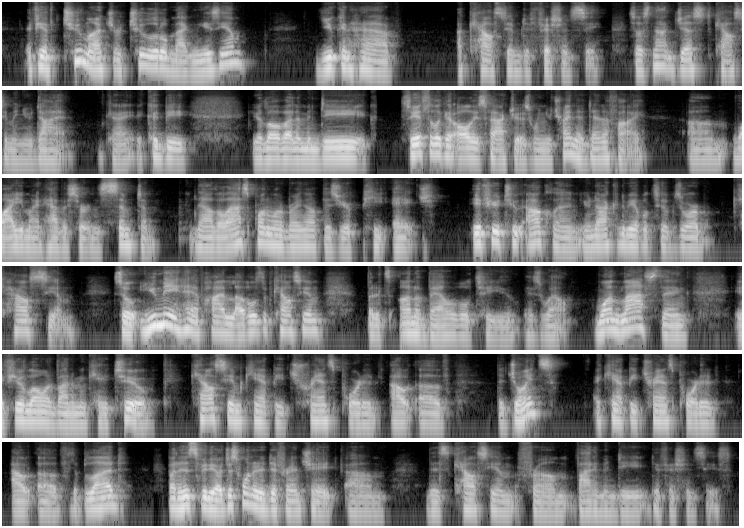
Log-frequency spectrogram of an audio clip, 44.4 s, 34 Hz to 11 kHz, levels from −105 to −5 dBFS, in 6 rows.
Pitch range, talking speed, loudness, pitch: 95-125 Hz, 185 wpm, -28 LUFS, 105 Hz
